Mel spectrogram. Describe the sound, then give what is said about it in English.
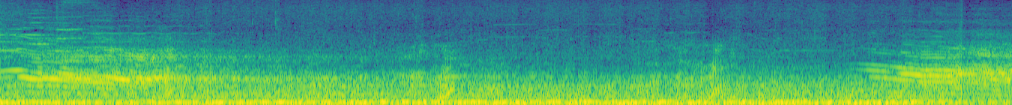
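A deep whale call drones through a steady low underwater rumble, with faint rising and falling moans sweeping in near the start and again at the end. “And should we have a listen to not Barry Harris but the … of the Whale World again, just to see how deep he goes in?”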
